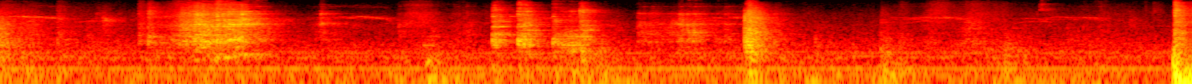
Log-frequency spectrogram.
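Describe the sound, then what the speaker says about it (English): A cocktail of rosemary and green chartreuse is stirred in a mixing glass, giving close, bright clinks and scraping swirls in uneven bursts over a faint steady hum. Nobody speaks. "we're going to give it a nice stir"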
